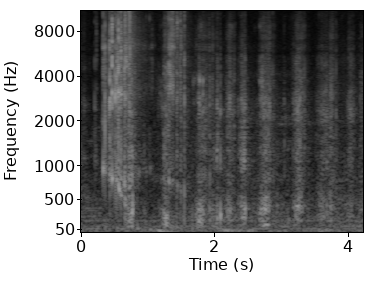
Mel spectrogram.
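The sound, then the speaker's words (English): A sharp, loud crunch as a whole tortilla chip is bitten, followed by several seconds of steady, crackly chewing in an irregular rhythm, with no talking. “Of course, we have to like just down the whole chip.”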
